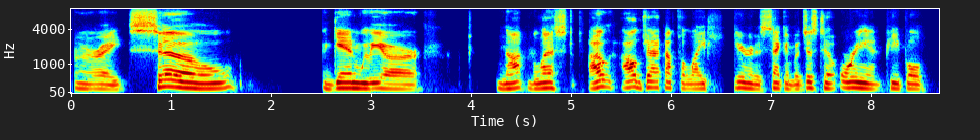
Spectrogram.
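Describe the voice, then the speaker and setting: A man's voice: mid-range voice, unhurried, no echo, highs cut off. A man leading a live bee identification workshop over a video call, thinking aloud with fillers as he works a microscope. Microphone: computer mic on a video call.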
